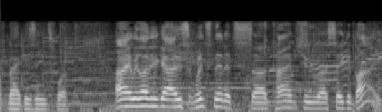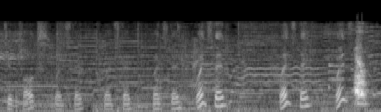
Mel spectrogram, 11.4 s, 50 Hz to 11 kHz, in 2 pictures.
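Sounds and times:
speech: 0.2 - 11.4
dog barking and yipping: 11.0 - 11.4.

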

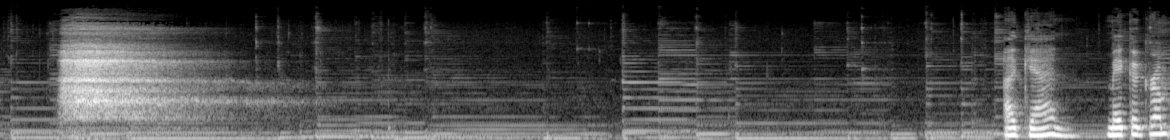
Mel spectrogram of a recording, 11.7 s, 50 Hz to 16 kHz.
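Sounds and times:
deep breath taken as a calming exercise: 0.6 - 3.3
speech: 10.0 - 11.6.

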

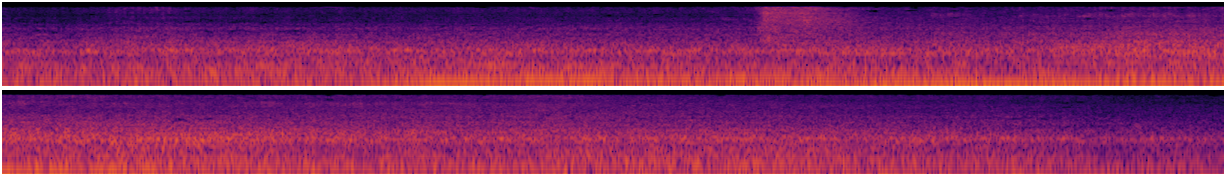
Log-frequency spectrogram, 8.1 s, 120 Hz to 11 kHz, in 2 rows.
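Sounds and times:
heavy traffic rumbling on a bridge: 0.0 - 8.1
truck air brakes hissing: 2.4 - 4.0.

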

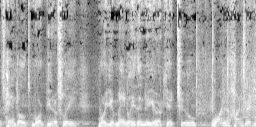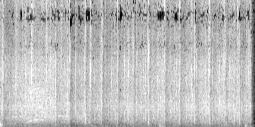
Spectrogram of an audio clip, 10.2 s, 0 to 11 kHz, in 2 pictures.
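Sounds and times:
speech: 0.0 - 5.2
crowd applauding: 4.2 - 10.2.

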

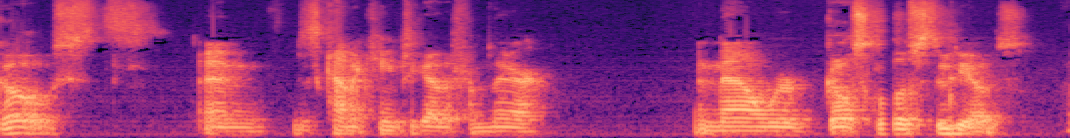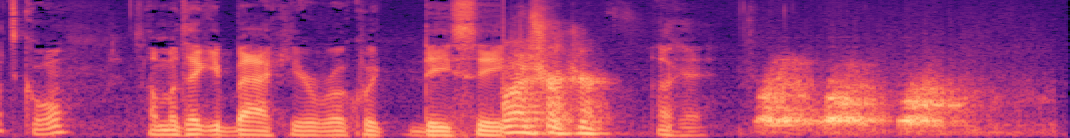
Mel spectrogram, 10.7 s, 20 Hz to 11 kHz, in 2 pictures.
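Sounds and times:
speech: 0.0 - 2.8, 3.5 - 9.3
dog barking behind a closed door: 9.1 - 10.3.

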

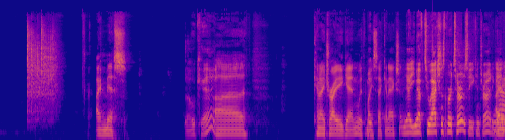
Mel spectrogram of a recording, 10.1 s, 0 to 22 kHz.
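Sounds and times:
two dice clattering and tumbling across a hard surface: 0.5 - 1.3
speech: 1.9 - 2.6, 3.7 - 5.2, 6.3 - 10.0.

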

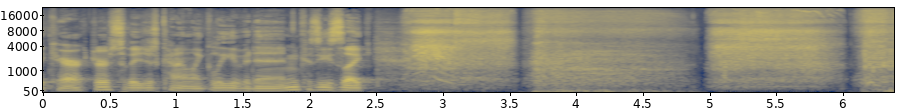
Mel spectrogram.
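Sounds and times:
speech: 0.0 - 3.2
voice imitating heavy labored breathing: 2.6 - 6.3.

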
